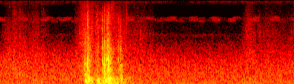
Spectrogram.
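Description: A glass entrance door rattling and knocking in its frame as it is pulled by its handle: a short clatter of under a second, about a second in.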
